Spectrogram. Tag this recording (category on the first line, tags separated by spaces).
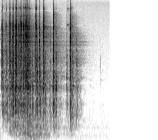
Sound effects > Other mechanisms, engines, machines
loadingdoor gears chain machinery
